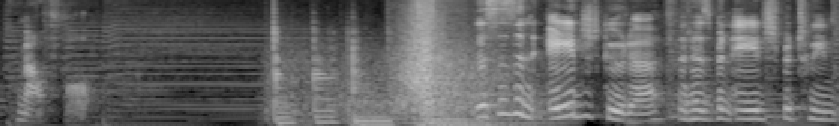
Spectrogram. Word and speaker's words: Gouda: from the town of gouda which is actually pronounced hauda young gouda tends to be creamy and buttery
